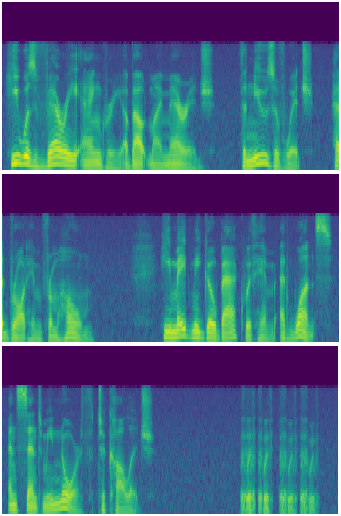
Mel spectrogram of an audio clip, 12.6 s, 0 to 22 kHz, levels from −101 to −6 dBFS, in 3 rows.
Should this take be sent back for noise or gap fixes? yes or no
yes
